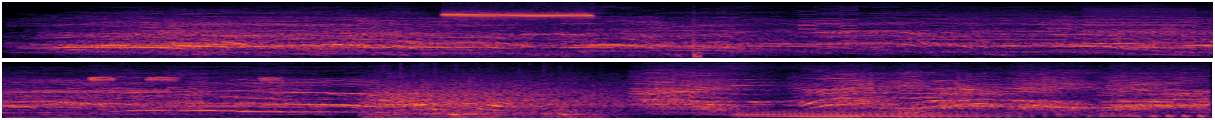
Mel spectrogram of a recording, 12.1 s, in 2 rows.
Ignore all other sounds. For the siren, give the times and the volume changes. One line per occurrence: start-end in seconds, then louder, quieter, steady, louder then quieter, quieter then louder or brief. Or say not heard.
not heard.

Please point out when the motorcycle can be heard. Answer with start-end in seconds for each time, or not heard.
9.7-12.0.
